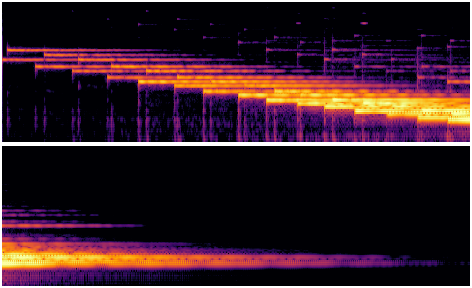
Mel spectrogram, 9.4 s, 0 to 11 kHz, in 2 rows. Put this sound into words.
[24] s-vibraphone penta down 2
Vibraphone notes I played on my Casio synth. This is a barely adjusted recording.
